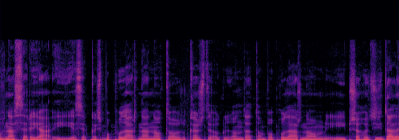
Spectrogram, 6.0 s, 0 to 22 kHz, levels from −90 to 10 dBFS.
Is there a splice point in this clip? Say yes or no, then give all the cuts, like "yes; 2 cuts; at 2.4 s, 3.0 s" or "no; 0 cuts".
yes; 1 cut; at 3.8 s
